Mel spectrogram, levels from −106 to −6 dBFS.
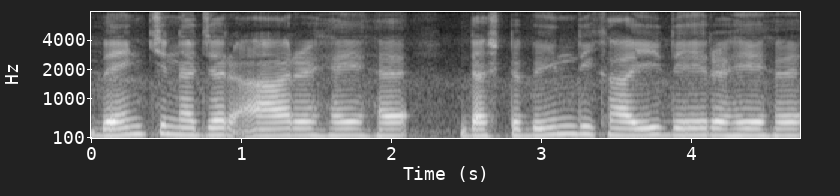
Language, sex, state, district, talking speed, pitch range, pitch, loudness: Hindi, male, Uttar Pradesh, Deoria, 125 wpm, 155-165 Hz, 155 Hz, -23 LUFS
